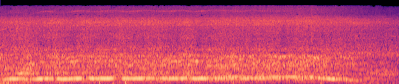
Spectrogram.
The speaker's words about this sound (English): All right, going to just put the blender on.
